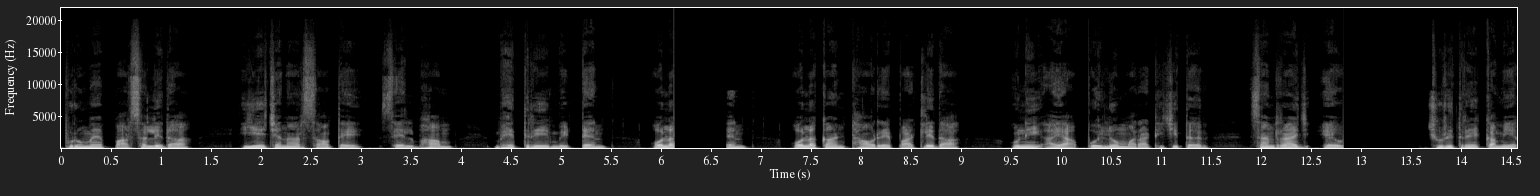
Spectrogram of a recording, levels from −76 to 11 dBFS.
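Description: At 6.12 s a stream reconnect drops the speech into about half a second of silence. The player then restarts its decoder and resumes 0.9 s earlier, so a stretch repeats just before "ᱴᱷᱟᱣ ᱨᱮᱭ ᱯᱟᱴ ᱞᱮᱫᱟ", by 7.53 s. After "ᱯᱳᱭᱞᱳ ᱢᱟᱨᱟᱴᱷᱤ ᱪᱤᱛᱟᱹᱨ ᱥᱟᱱᱨᱟᱭᱤᱡᱼᱮᱣ", a second reconnect at 12.82 s brings 0.72 s of silence and resumes roughly 0.7 s later, skipping material. On a spectrogram each shows as a blank vertical band across all frequencies, and the waveform goes flat before a brief fade-in.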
